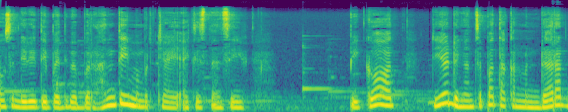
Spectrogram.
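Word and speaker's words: Peugeot: Uh, eh, Pugot, misalnya, bukanlah teman imajiner dari CEO Pugot, Pigot, Pigot ya. Tadi bacanya pijet, pigot, pugot. Sekarang oke, okay, pig, pigot aja pigot.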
